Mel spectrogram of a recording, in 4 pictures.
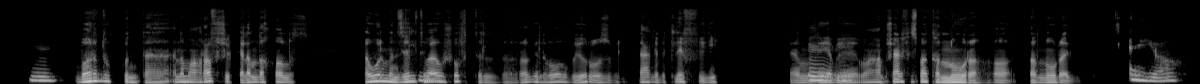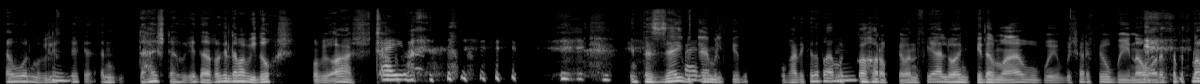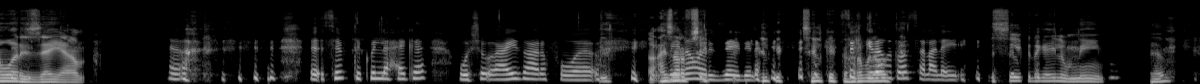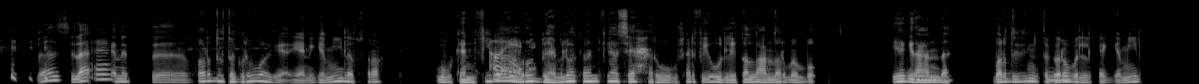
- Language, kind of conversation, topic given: Arabic, podcast, ايه أحلى تجربة مشاهدة أثرت فيك ولسه فاكرها؟
- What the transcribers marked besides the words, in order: laugh; giggle; tapping; laugh; laugh; chuckle; unintelligible speech; laugh; chuckle; laughing while speaking: "دلو السلك ده متوصل علي إيه؟"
